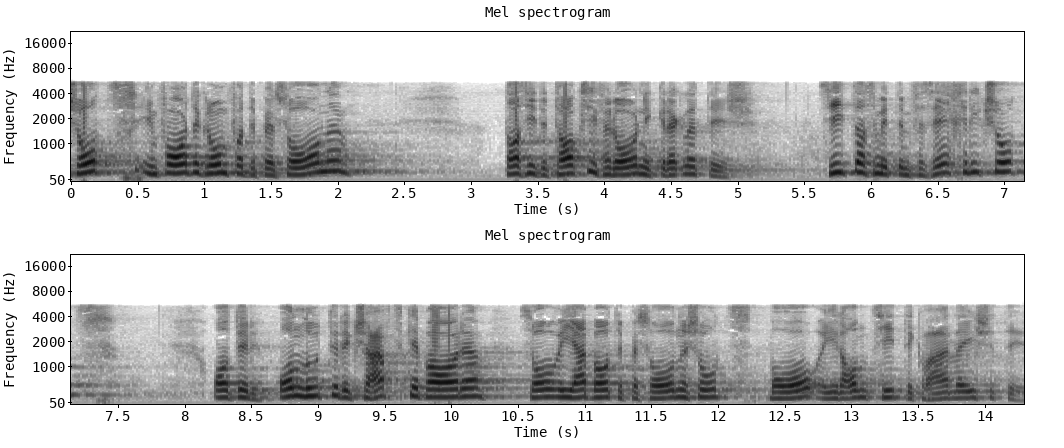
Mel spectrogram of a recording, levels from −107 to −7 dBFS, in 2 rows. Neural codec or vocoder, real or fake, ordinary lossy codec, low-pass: none; real; none; 5.4 kHz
